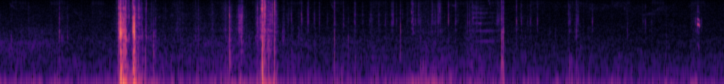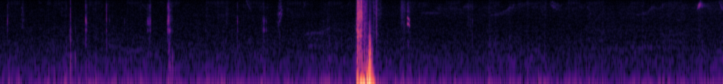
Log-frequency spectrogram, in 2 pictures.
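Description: Brazilian tanager striking the trail camera's housing as it fights its own reflection. Loud knocks come about a second and a half in, again near three seconds, and loudest about thirteen and a half seconds in, with light taps and scratches in between.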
